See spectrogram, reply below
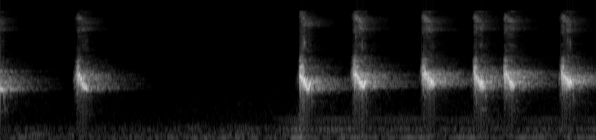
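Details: Sooty-headed bulbul sounds used to stimulate other birds to sing: loud, sharp, slurred chirps, two spaced apart, then a quick series of five more, over a faint low hum.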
